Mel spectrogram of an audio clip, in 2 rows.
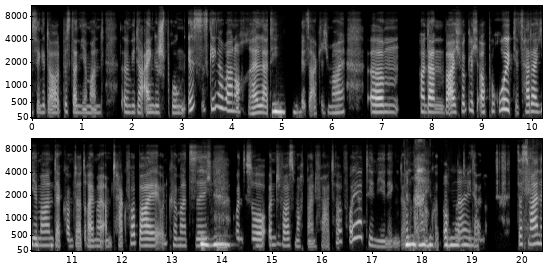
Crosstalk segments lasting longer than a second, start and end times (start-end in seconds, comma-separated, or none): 17.7-19.1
